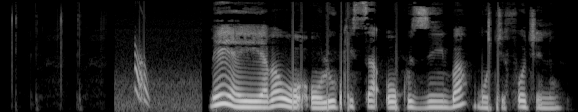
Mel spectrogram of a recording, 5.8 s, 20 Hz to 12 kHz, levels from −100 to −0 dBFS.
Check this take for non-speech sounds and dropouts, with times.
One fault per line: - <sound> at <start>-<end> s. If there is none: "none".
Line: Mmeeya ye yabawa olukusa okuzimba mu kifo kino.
- chirp at 1.3-1.5 s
